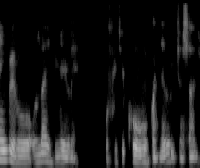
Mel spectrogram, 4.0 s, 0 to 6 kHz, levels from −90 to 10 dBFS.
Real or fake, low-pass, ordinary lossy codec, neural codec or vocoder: fake; 5.4 kHz; none; codec, 24 kHz, 1.2 kbps, DualCodec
